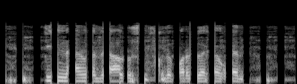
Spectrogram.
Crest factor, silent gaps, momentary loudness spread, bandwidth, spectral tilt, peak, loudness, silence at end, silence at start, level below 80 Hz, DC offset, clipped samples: 18 dB; 2.28-2.32 s; 7 LU; 7.6 kHz; -5.5 dB/octave; 0 dBFS; -17 LUFS; 0 s; 0.05 s; -44 dBFS; under 0.1%; under 0.1%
